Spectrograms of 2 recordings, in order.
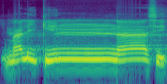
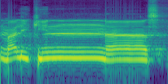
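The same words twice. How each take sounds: First: "নাসি" ending in a sounded short i; slow "মালিকিন নাসি" with the last vowel said; spelled-out reading. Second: "নাস" held long, closing on a bare s; drawn-out "মালিকিন নাস" with a pausal ending; stopped three-alif reading. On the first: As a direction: voice the final vowel of "নাসি" after a held nn. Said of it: "সিন জির সি". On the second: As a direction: stretch the a of "নাস", no vowel after the s. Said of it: "তিন আলিফ টান হবে". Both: Shown as a demonstration.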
